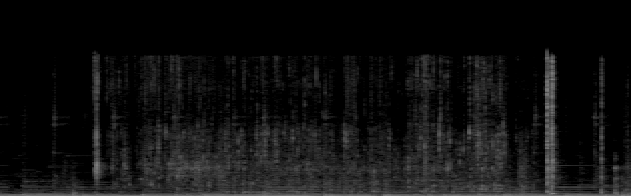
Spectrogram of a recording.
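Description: Background music with held notes over water being poured into a Mr. Coffee drip coffee maker. There is a sharp click about a second in and another near the end.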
